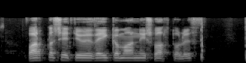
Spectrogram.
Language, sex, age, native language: Icelandic, male, 15, Icelandic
